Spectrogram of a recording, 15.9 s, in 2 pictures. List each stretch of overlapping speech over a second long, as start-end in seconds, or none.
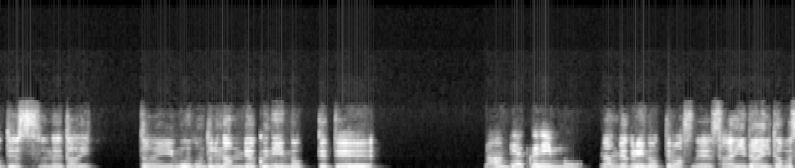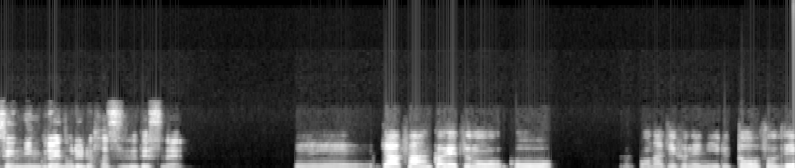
none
